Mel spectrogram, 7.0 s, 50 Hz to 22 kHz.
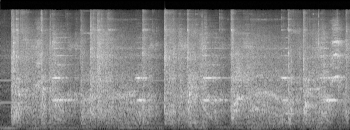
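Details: Traxxas X-Maxx 8S with Hobbywing Max6 G2 ESC on stock firmware, sensorless motor starting: irregular thumps and jerks instead of smooth spin-up, inconsistent; motor cogging/stutter, fixed by firmware update.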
